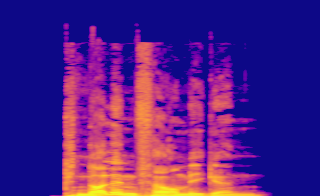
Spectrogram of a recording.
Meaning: inflection of knollenförmig: 1. strong genitive masculine/neuter singular 2. weak/mixed genitive/dative all-gender singular 3. strong/weak/mixed accusative masculine singular 4. strong dative plural
- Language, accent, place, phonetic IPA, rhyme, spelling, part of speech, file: German, Germany, Berlin, [ˈknɔlənˌfœʁmɪɡn̩], -ɔlənfœʁmɪɡn̩, knollenförmigen, adjective, De-knollenförmigen.ogg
